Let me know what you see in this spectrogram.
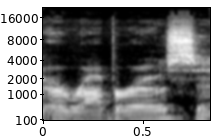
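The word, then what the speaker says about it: Ouroboros: this i know that i think in greek that's supposed to be oro boros but they pronounce it are robberos and uh and bravely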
